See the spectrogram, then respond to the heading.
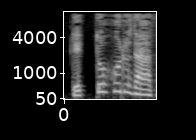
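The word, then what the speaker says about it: lead holder: して用いるなお英語表記ではれホールダーとなり発音はレッドホルダーとなる直径 2mm の神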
